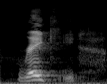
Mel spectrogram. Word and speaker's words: Reiki: Ray, like Ray. Reiki. So if you've been saying it wrong, guys, it's not Reiki.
